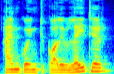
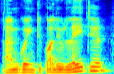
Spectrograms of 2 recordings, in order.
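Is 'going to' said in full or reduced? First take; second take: full; full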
